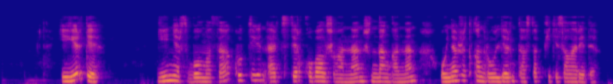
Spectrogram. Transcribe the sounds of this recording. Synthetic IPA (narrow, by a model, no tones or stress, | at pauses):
je̞ɡʲe̞ɾd̪e̞ | ɡʲijne̞ɾsbo̞lˠmɑsɑkʲʰɵp̚t̪e̞ɡʲe̞nʔæɾt̪ɪ̥st̪e̞ɾqʰʊbɑlˠʒəʁɑnːɑnʒənd̪ɑɴʁɑnːɑnwo̞jnɑpʒɑt̪qɑnro̞lʲd̪e̞ɾɪnt̪ʰɑst̪ɑp̚kʲʰe̞t̪e̞sɑlˠɑɾe̞d̪ɪ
